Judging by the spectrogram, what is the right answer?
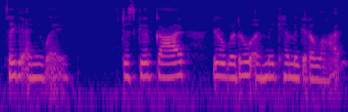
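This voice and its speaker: A woman's voice: mid-range voice, level tone, normal speed. Earnest young woman, heartfelt vlog. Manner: earnest, heartfelt, chatty with many "like" fillers. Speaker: vlogger sharing a faith testimony. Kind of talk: casual confessional talk to camera.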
